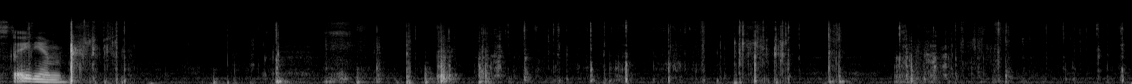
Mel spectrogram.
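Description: Cards rustle and tap as a hand handles them.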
